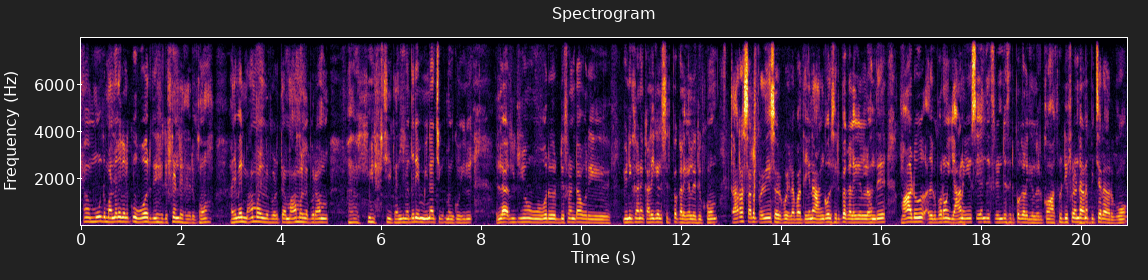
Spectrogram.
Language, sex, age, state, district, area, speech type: Tamil, male, 18-30, Tamil Nadu, Thanjavur, urban, spontaneous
